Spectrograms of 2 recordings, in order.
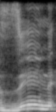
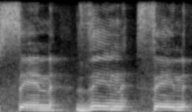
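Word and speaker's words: Sinn: Next up, another German watch on the list, the Zin 856 UTC, or Sin, doesn't matter.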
